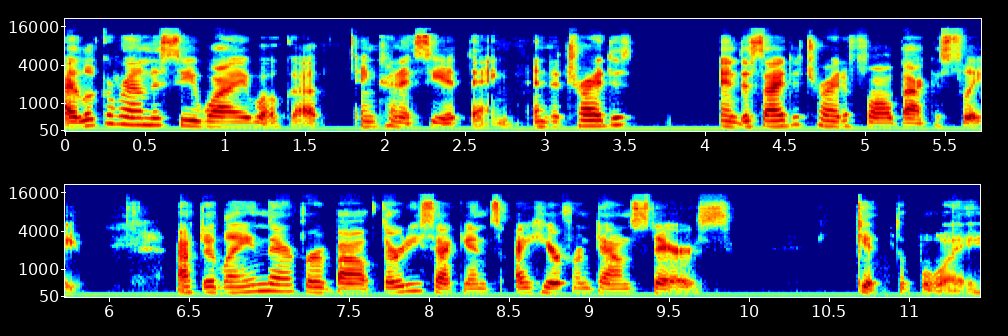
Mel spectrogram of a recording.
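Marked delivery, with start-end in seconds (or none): 10.7-11.5 very raspy, thready, wispy voice. Reading a story aloud, a voice heard from downstairs: very raspy, wispy voice. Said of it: "in a very raspy, wispy voice".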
